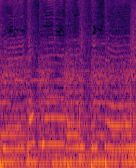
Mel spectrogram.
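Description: Punk rock band recording playing, with a steady drum beat under pitched instruments.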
